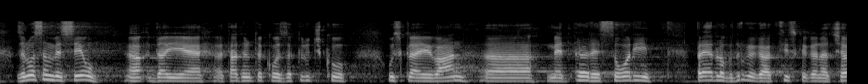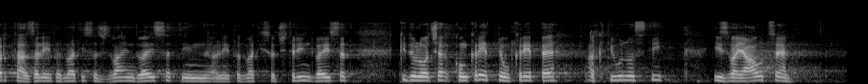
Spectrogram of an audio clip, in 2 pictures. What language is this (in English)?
Slovenian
